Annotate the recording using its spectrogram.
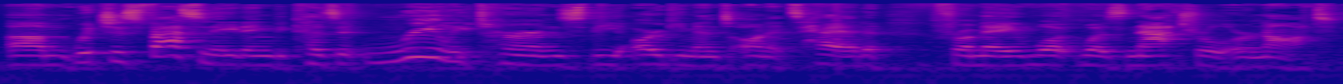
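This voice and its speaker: A woman with a fairly low voice explains biology as a podcast guest, dropping in dry sarcasm between her fillers. The sound carries a roomy echo with faint noise behind. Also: moderate pace, a bit bright. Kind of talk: casual explanatory interview.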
